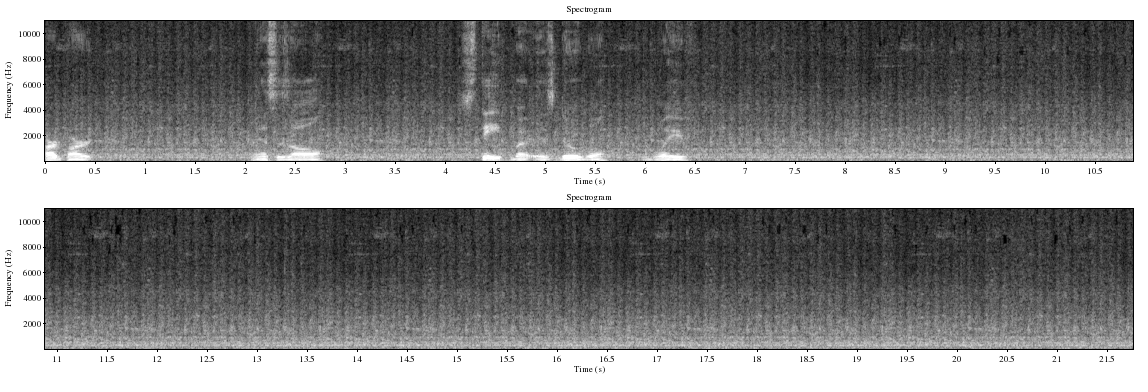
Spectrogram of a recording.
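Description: A steam locomotive rumbles steadily along the track.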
